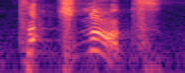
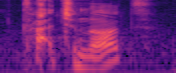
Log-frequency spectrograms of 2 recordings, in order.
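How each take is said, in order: First: High, emphatic mock decree; sanctimonious put-on commandment; mock super-spiritual. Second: Said in the usual way. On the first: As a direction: proclaim it like the over-pious. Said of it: "feel very spiritual saying". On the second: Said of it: "Did God say".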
